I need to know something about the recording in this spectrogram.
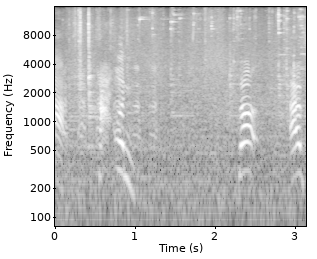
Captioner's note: laughing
